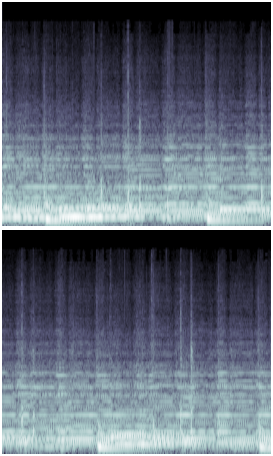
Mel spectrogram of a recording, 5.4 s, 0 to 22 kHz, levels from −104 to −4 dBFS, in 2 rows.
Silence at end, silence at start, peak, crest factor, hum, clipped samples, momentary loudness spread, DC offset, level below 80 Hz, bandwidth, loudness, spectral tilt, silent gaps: 0 s; 0 s; -4 dBFS; 12 dB; none; under 0.1%; 8 LU; under 0.1%; -30 dBFS; 4.8 kHz; -17 LUFS; -10.5 dB/octave; none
